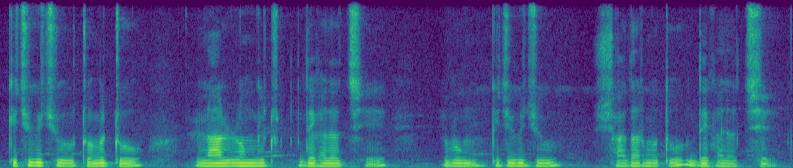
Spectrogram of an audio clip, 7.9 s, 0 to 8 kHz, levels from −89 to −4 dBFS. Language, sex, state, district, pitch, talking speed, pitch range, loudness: Bengali, male, West Bengal, Cooch Behar, 130 Hz, 105 wpm, 120-135 Hz, -21 LUFS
